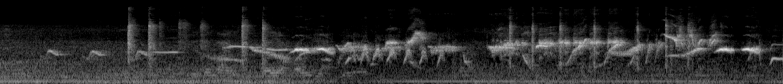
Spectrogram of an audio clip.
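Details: White-rumped shama performing a competitive fighting song: a few soft whistles, then dense rapid warbling of rising and falling notes with sharp clicks, a low hum in the background.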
